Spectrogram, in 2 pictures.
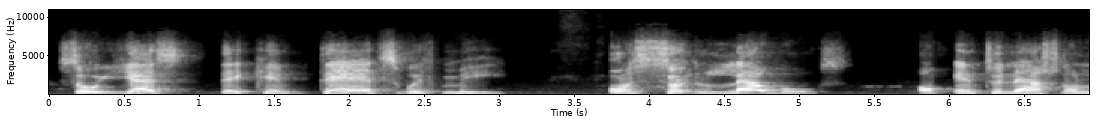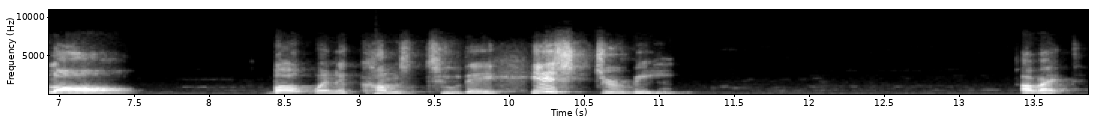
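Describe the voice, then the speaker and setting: Speaking slowly with frequent pauses, this guest on an online show delivers a teaching talk in a fairly high voice with big swings in pitch. He repeats himself emphatically and leans on "you know" often, all captured in dull lo-fi audio.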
